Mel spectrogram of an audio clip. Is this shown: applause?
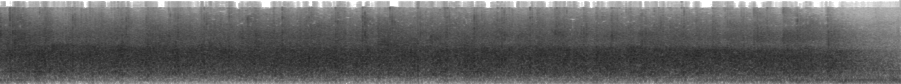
yes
